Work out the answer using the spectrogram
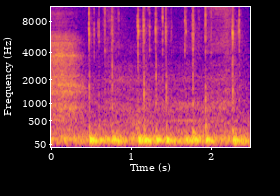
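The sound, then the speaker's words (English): Keys clatter on a computer keyboard as a username is typed into a login page, many quick, uneven taps in a brisk rhythm. “So I try to log in. Again, I can type in my real username, or I can just use... I'm just going to use Bob, actually.”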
